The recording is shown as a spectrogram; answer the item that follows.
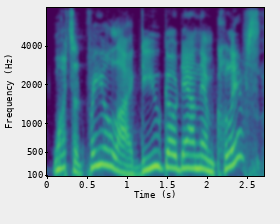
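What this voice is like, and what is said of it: Put-on southern Texas accent. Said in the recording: “You have a pretty good southern accent. ... Why do you always go to Texas accent when you go to stupid?”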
